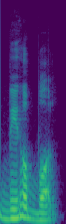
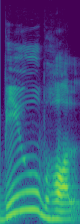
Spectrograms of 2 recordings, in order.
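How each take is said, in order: First: "বিহবল" with doubled b, bi-hob-bol; wrong pronunciation. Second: "বিউভল" slowly as bi-u-bhol; correct pronunciation. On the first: Teacher rejecting the common error, "বিহবল" as bi-hob-bol with doubled b. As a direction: say "বিহবল" the mistaken way, hard b-b. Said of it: "not বিহবল". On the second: Teacher pointing out the right form, careful slow "বিউভল" as bi-u-bhol. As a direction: stretch "বিউভল" with u and an aspirated bh. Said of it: "তো এই যে বিউভল". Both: Shown as a demonstration.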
